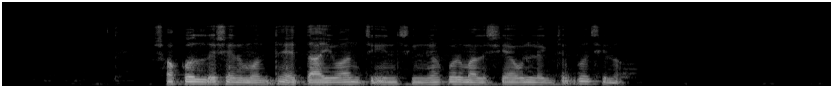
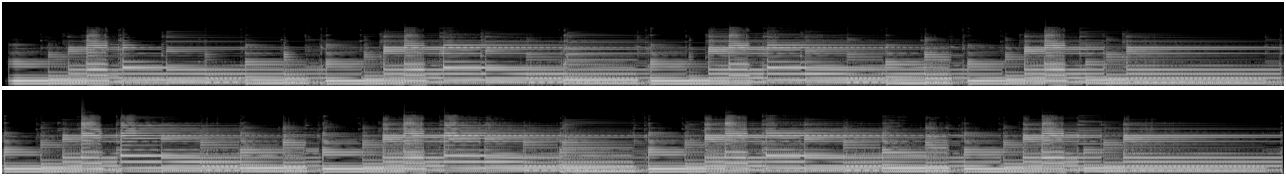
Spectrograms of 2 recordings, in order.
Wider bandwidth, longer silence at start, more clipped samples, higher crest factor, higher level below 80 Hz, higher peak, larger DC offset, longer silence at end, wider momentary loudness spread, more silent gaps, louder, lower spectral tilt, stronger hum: first, 7.6 kHz vs 6.8 kHz; first, 1.55 s vs 0.05 s; neither; about the same, 20 dB vs 16 dB; second, -60 dBFS vs -48 dBFS; second, -12 dBFS vs -2 dBFS; neither; first, 2.05 s vs 0 s; first, 8 LU vs 4 LU; neither; second, -31 LUFS vs -18 LUFS; about the same, -7 dB/octave vs -7.5 dB/octave; neither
